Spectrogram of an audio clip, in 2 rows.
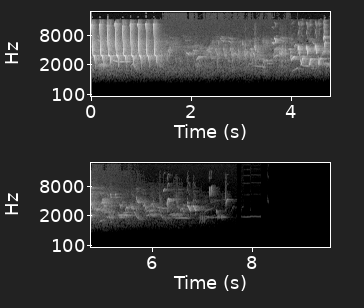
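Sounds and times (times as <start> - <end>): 
Common nightingale song: 0.0 - 7.5.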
